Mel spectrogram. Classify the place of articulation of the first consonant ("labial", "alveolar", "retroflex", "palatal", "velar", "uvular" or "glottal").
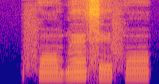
labial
